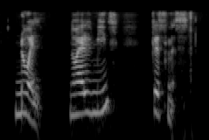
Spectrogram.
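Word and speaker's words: Noël: अब ट्रेमा ई पे लगा है तो इसको कैसे प्रोनाउंस करेंगे? नो एल, नोएल। हम एम्फेसिस करें अलग अलग वॉवल्स को। नोएल, नोएल means Christmas.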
